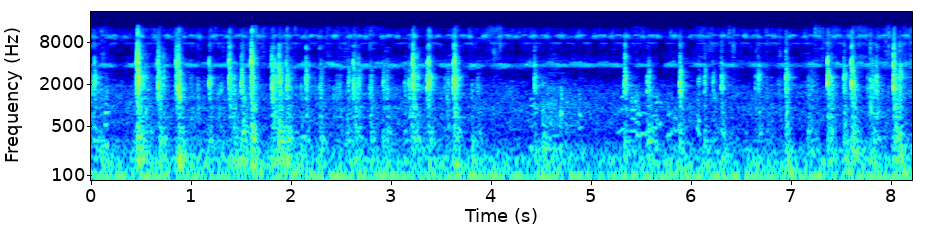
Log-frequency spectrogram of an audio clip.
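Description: Irregular sharp taps, several a second, typical of hens pecking at feed on a hard surface, over a steady low hum.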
